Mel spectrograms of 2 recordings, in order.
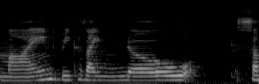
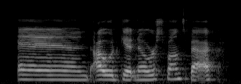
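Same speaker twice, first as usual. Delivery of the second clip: usual speaking voice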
